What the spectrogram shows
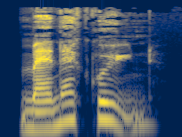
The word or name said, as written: mannagryn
